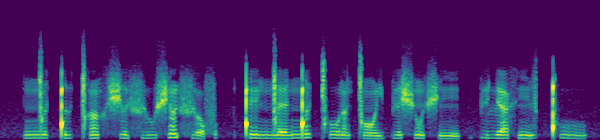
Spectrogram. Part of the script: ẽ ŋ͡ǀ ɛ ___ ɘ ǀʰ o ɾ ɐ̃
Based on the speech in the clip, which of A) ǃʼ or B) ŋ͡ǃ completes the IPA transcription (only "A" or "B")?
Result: B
